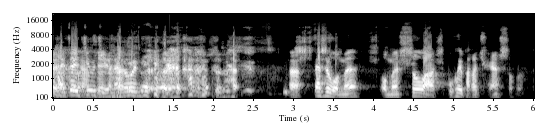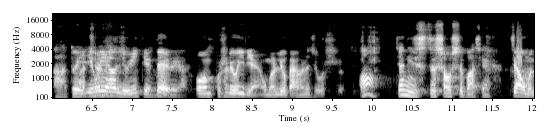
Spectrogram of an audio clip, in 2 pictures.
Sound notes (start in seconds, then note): 2.7 laughs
